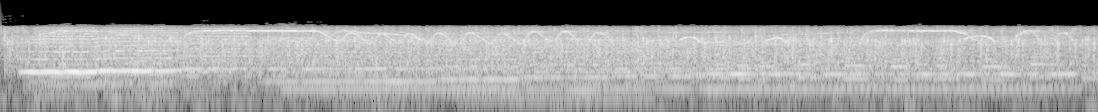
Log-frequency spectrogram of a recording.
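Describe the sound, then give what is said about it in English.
Audience cheering and applauding at a tribute to an American music figure, a dense continuous roar of clapping mixed with shouting and whooping voices, loud and unbroken throughout. “And now, ladies and gentlemen, several hip hip hoorays and assorted cheers for the Dean of Modern American Music, Mr. Paul Wycliffe.”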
